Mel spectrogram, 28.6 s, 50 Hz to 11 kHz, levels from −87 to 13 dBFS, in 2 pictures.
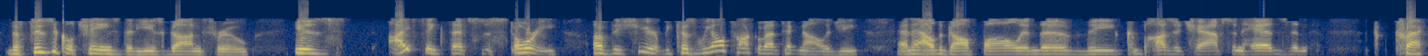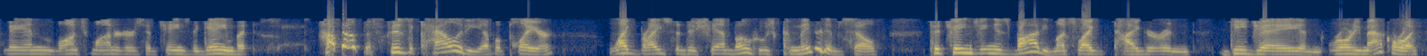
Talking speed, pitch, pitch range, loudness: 145 wpm, 150 Hz, 140-175 Hz, -15 LUFS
